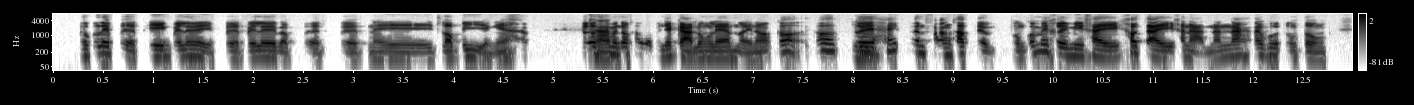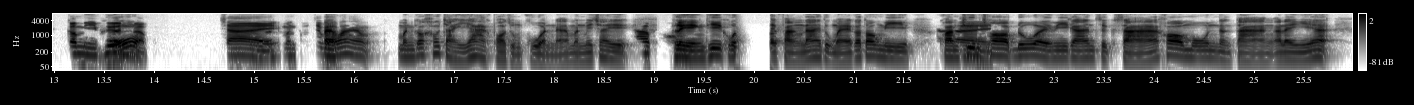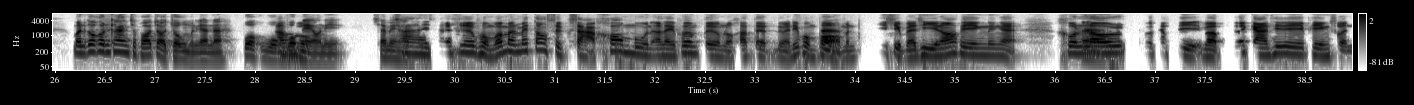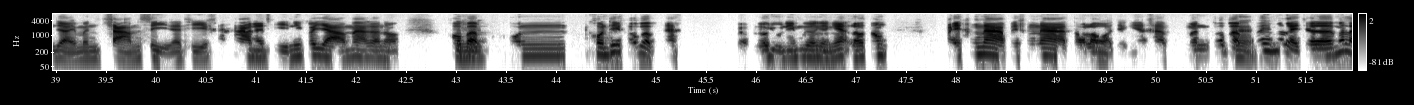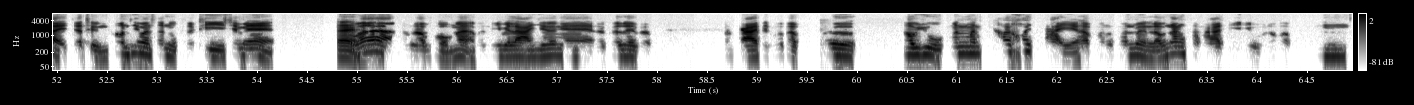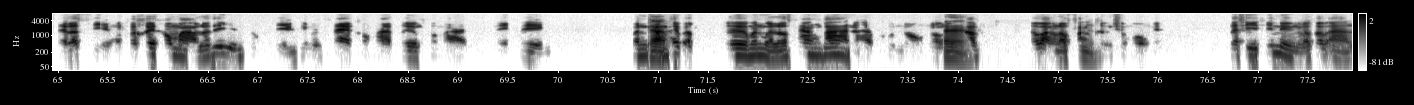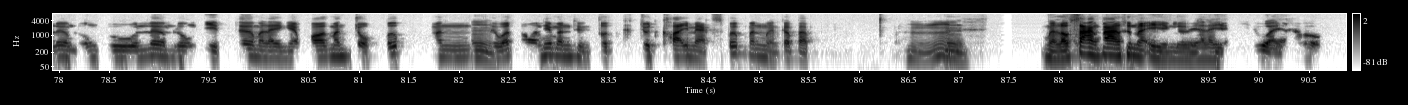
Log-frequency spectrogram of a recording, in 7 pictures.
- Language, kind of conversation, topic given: Thai, podcast, มีเหตุการณ์อะไรที่ทำให้คุณเริ่มชอบแนวเพลงใหม่ไหม?
- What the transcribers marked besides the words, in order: distorted speech; laughing while speaking: "ครับ"; surprised: "โอ้โฮ !"; unintelligible speech; other background noise; tsk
